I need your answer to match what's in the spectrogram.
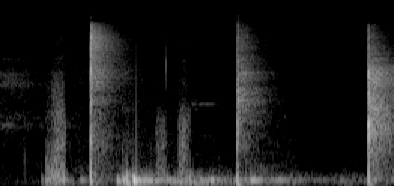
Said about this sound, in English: Is that good? Just get a big one. Yeah, that was a bitch slap. That's how bitches clap.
